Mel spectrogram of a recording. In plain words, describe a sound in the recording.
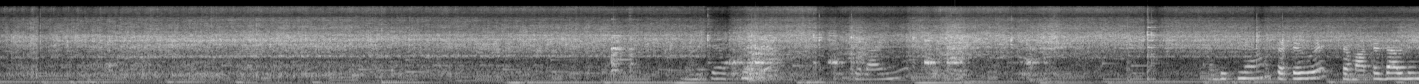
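Food sizzles and fries in a hot pot.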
